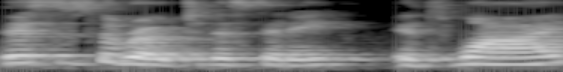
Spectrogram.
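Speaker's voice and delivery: plain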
